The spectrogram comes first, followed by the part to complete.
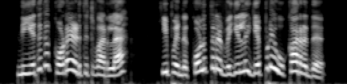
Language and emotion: Tamil, angry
